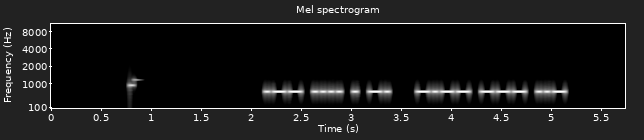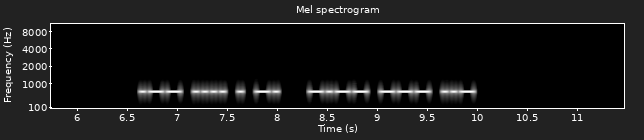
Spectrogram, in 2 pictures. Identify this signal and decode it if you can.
Morse code, heard as a keyed tone, about 29 wpm, 700 Hz. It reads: WHEN YOU WHEN YOU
